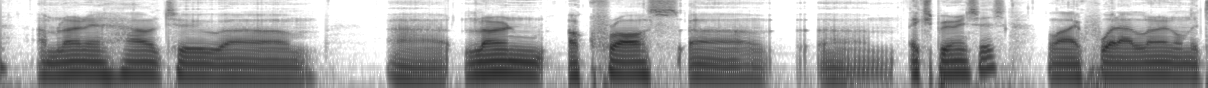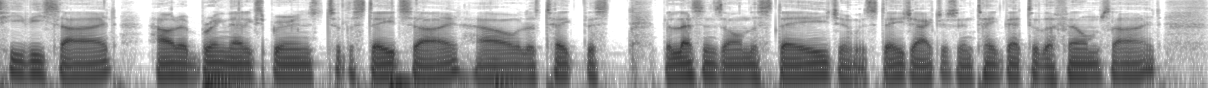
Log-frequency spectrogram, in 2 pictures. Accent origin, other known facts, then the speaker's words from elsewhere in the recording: Tallahassee, Florida, United States; born there; now in Atlanta, United States; Even though I was born in Tallahassee, Florida, Atlanta's the place I consider home.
